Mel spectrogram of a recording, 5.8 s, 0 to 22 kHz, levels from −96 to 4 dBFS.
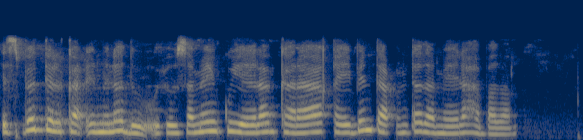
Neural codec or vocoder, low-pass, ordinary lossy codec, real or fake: none; 7.2 kHz; Opus, 32 kbps; real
